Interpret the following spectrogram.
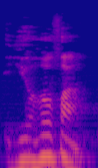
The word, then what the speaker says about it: Yahweh: Ini dalam bahasa aslinya Yehova atau Yahweh, ya, Yahweh. Sebenarnya pelafalannya lebih tepat Yahweh. Yehova ini bahasa Inggris, saudara ya.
